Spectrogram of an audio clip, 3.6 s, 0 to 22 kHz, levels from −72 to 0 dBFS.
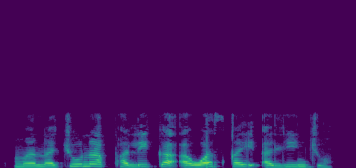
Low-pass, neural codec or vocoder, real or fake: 7.2 kHz; none; real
